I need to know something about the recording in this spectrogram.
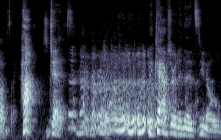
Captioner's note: audience laughs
